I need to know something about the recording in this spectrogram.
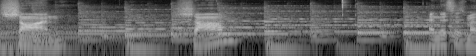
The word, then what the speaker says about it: Seam: The name's Seam, pronounced Sean.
